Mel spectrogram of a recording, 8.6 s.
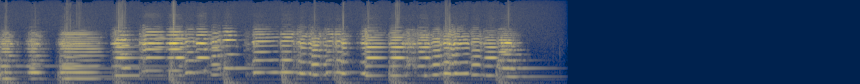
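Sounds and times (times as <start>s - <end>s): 
polka music: 0.0s - 5.7s.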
